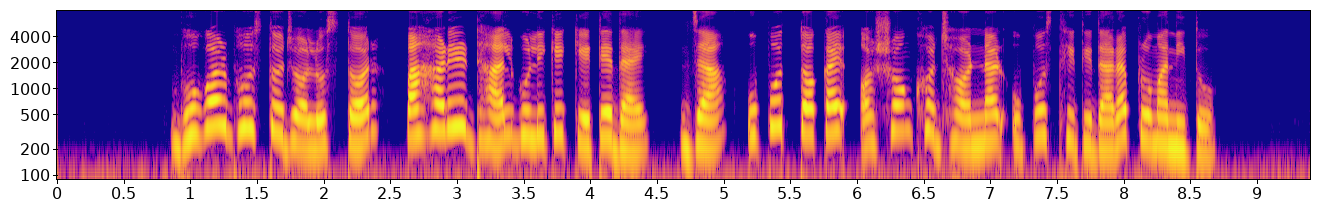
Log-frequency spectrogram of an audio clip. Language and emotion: Bengali, neutral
